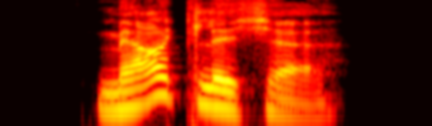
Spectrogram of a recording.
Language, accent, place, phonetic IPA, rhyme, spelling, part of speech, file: German, Germany, Berlin, [ˈmɛʁklɪçə], -ɛʁklɪçə, merkliche, adjective, De-merkliche.ogg
- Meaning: inflection of merklich: 1. strong/mixed nominative/accusative feminine singular 2. strong nominative/accusative plural 3. weak nominative all-gender singular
